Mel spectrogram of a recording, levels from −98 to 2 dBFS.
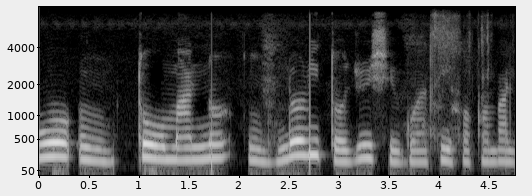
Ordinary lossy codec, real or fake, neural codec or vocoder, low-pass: Opus, 32 kbps; real; none; 7.2 kHz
